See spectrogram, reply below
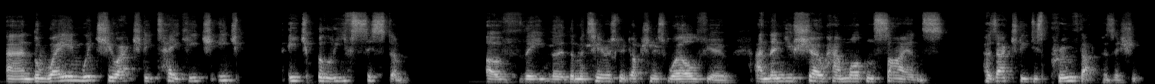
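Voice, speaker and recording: An enthusiastic male interview host with a mid-pitched voice. He often repeats words while he hunts for the next phrase. His questions are eager and curious. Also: a little mellow.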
